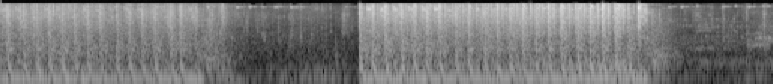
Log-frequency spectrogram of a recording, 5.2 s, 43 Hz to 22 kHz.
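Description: A new weapon in the zombie game Dead Island 2 fires in loud, rapid automatic bursts, a long stream, a brief pause, then another sustained burst, close and dominant with no talk.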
